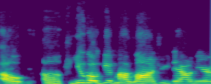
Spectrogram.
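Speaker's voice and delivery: play-acted, bossy, entitled tone. Complaining about a man, the speaker mocks his entitled demand. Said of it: "acting like women is his slave".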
